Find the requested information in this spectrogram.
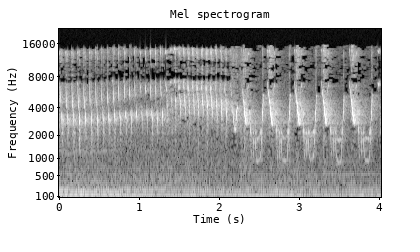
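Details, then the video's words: Young-canary training song from a starblue canary: a fast, even high trill gives way to loud, swooping descending chirps repeated about three times a second. "Kenari AF warna starblue gacor lagu unik mewah untuk masteran kenari paud"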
